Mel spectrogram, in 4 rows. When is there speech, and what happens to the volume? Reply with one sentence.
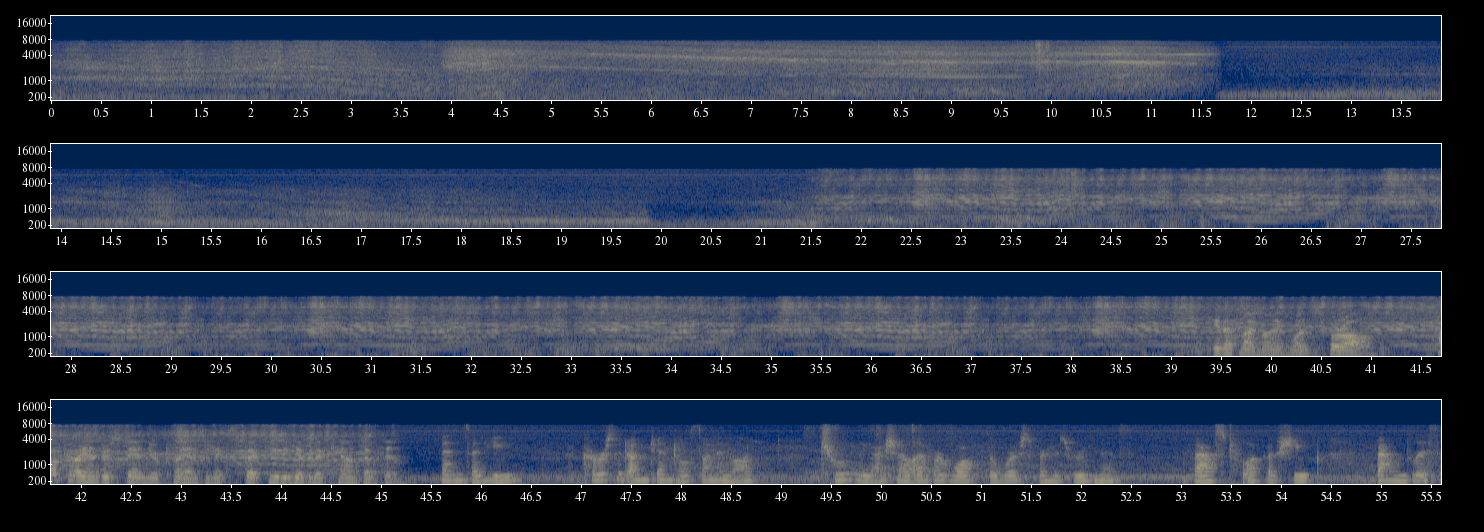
You can hear the speech from 39.4 to 55.5 s, at a steady volume.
